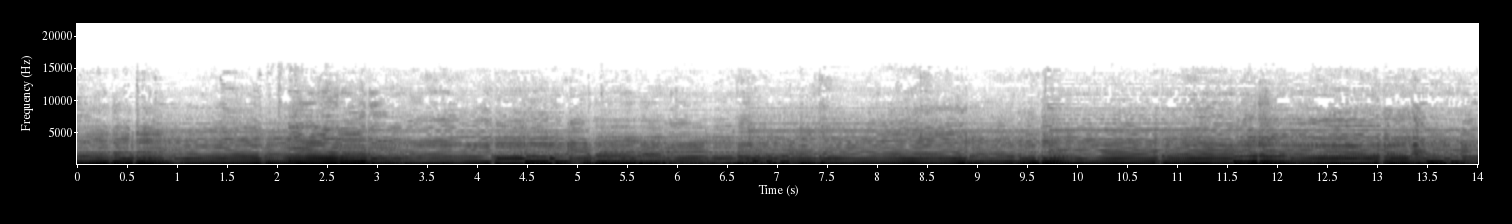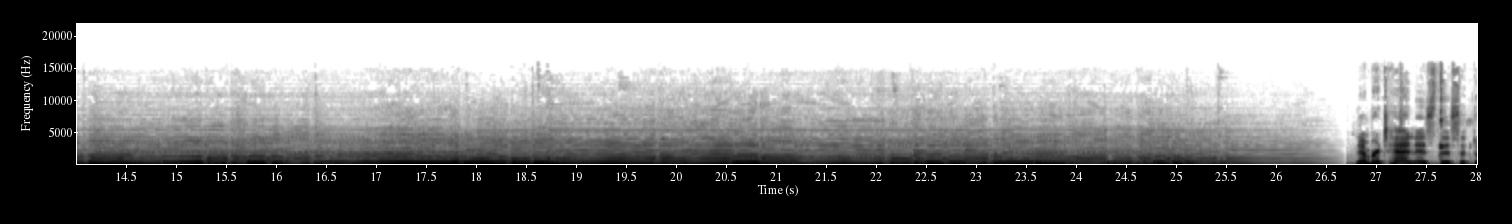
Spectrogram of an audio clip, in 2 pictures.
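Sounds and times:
slow bowed strings music: 0.0 - 26.7.

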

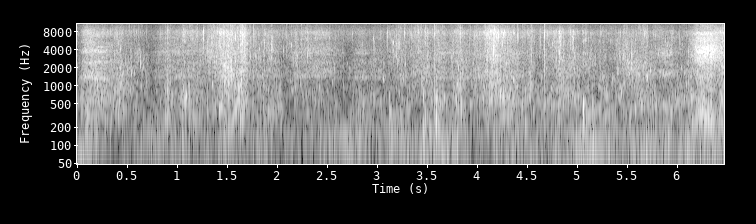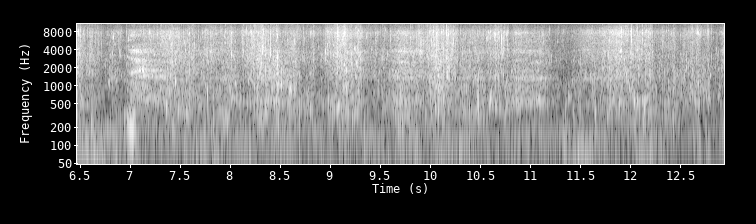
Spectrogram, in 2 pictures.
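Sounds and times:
shallow water swishing and lapping: 0.0 - 12.9.

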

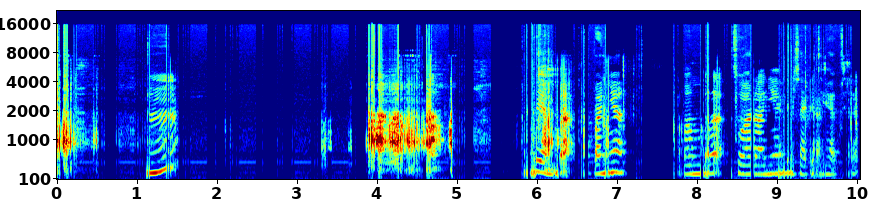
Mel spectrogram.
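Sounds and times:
garbled microphone audio: 0.0 - 10.0.

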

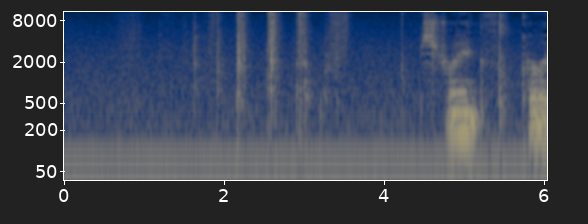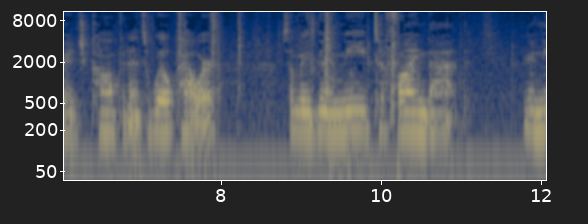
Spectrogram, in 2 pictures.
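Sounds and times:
cards being shuffled: 1.5 - 3.6, 7.4 - 10.3.

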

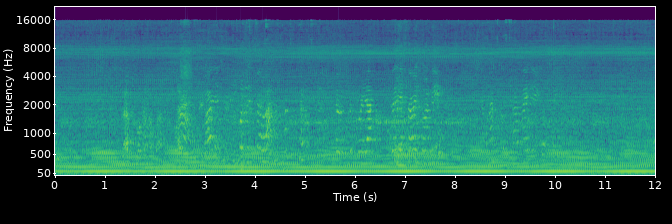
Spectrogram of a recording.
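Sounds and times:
electric motor humming: 0.0 - 12.0.

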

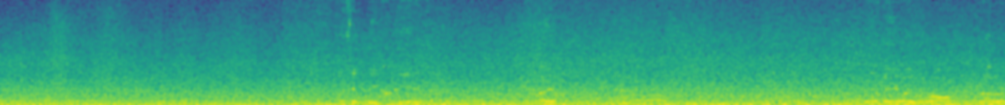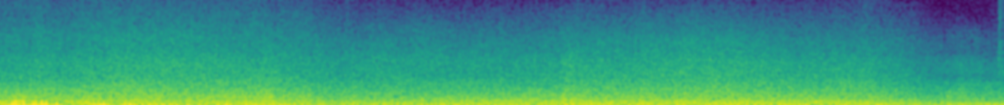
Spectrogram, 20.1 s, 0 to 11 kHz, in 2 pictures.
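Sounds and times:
breaking surf: 0.0 - 20.0
wind: 0.0 - 20.0
wind buffeting microphone: 9.4 - 13.2.

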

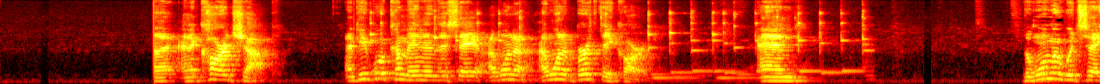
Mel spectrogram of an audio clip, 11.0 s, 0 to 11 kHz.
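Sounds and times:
electronic ringtone melody: 3.5 - 8.8.

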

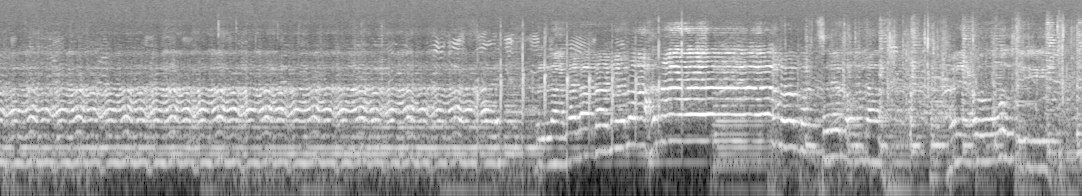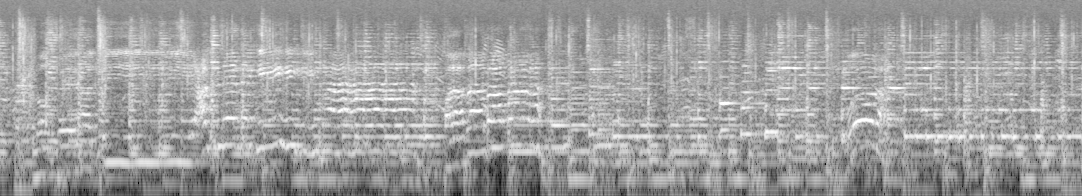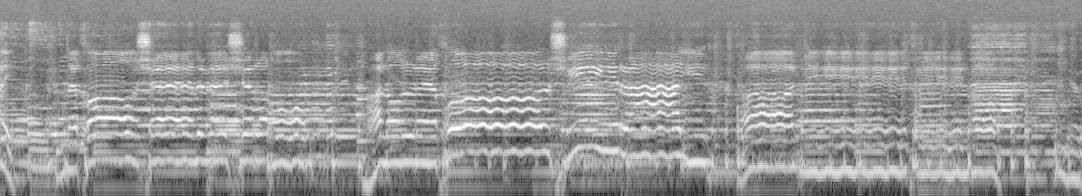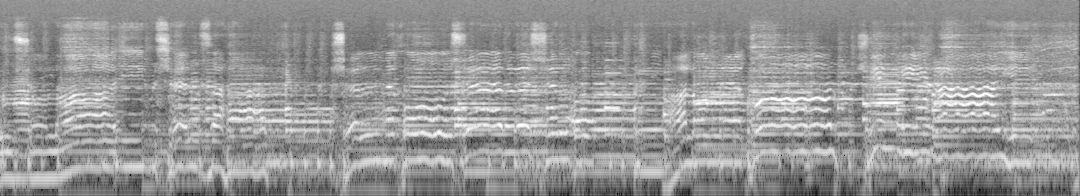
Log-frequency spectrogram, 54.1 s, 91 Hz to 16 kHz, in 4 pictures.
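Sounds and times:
instrumental accompaniment: 0.0 - 54.0
man singing with vibrato: 0.0 - 54.0.

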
